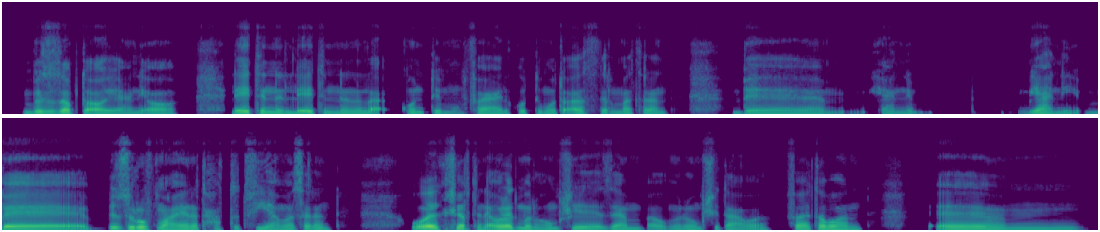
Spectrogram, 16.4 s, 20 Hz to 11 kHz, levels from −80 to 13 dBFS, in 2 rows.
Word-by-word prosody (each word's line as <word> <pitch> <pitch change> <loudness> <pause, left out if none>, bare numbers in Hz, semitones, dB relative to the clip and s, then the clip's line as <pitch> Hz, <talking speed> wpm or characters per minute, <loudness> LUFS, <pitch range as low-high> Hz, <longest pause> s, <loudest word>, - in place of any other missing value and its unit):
بالضبط 115 +1 +2
آه، 90 - +3
يعني 90 -1 -5
آه، - - -2 0.4
لقيت 135 +2 +4
إن 130 -3 +1
ال 105 -2 -3
لقيت 130 - +2
إن 105 -2 -6
أنا 105 0 -3
لأ، 105 - -3
كنت 120 -2 -5
منفعل، 100 +2 -5
كنت - - -7
متأثر - - -4
مثلًا 90 0 -5 0.5
ب - - -10 1.0
يعني 90 -1 -10 0.7
يعني - - -2
ب - - +2 0.8
بظروف 135 +4 +4
معيّنة 110 +3 +3
اتحطيت 120 - -9
فيها 105 -2 -3
مثلًا، 100 +5 -3 0.6
واكتشفت 160 +3 +7
إن - - -2
الأولاد 125 +1 +6
ما 120 - 0
لهمش 110 +2 -7
ذنب 100 +2 -2
أو 100 - -5
ما 90 0 -10
لهمش 100 +2 -7
دعوة. 155 - -5
فطبعًا 150 +1 +2 0.6
آآ، 110 -3 -1
110 Hz, 135 wpm, -24 LUFS, 100-120 Hz, 1.0 s, واكتشفت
